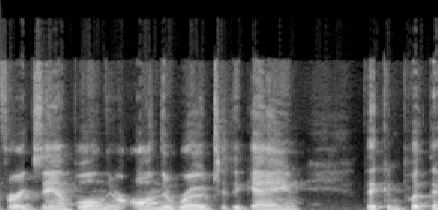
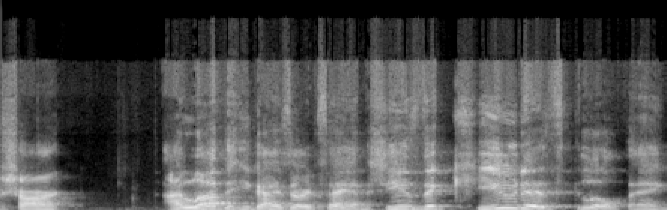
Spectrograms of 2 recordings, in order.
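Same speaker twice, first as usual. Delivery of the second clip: ordinary talk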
